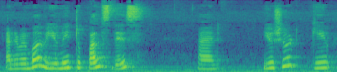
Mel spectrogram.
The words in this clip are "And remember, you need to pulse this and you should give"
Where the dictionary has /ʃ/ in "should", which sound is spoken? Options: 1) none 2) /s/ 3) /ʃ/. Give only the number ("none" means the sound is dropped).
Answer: 3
